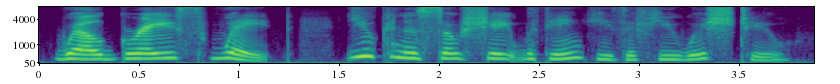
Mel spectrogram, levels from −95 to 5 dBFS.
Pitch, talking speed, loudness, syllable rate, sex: 245 Hz, 185 wpm, -18 LUFS, 5.4 syllables/s, female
